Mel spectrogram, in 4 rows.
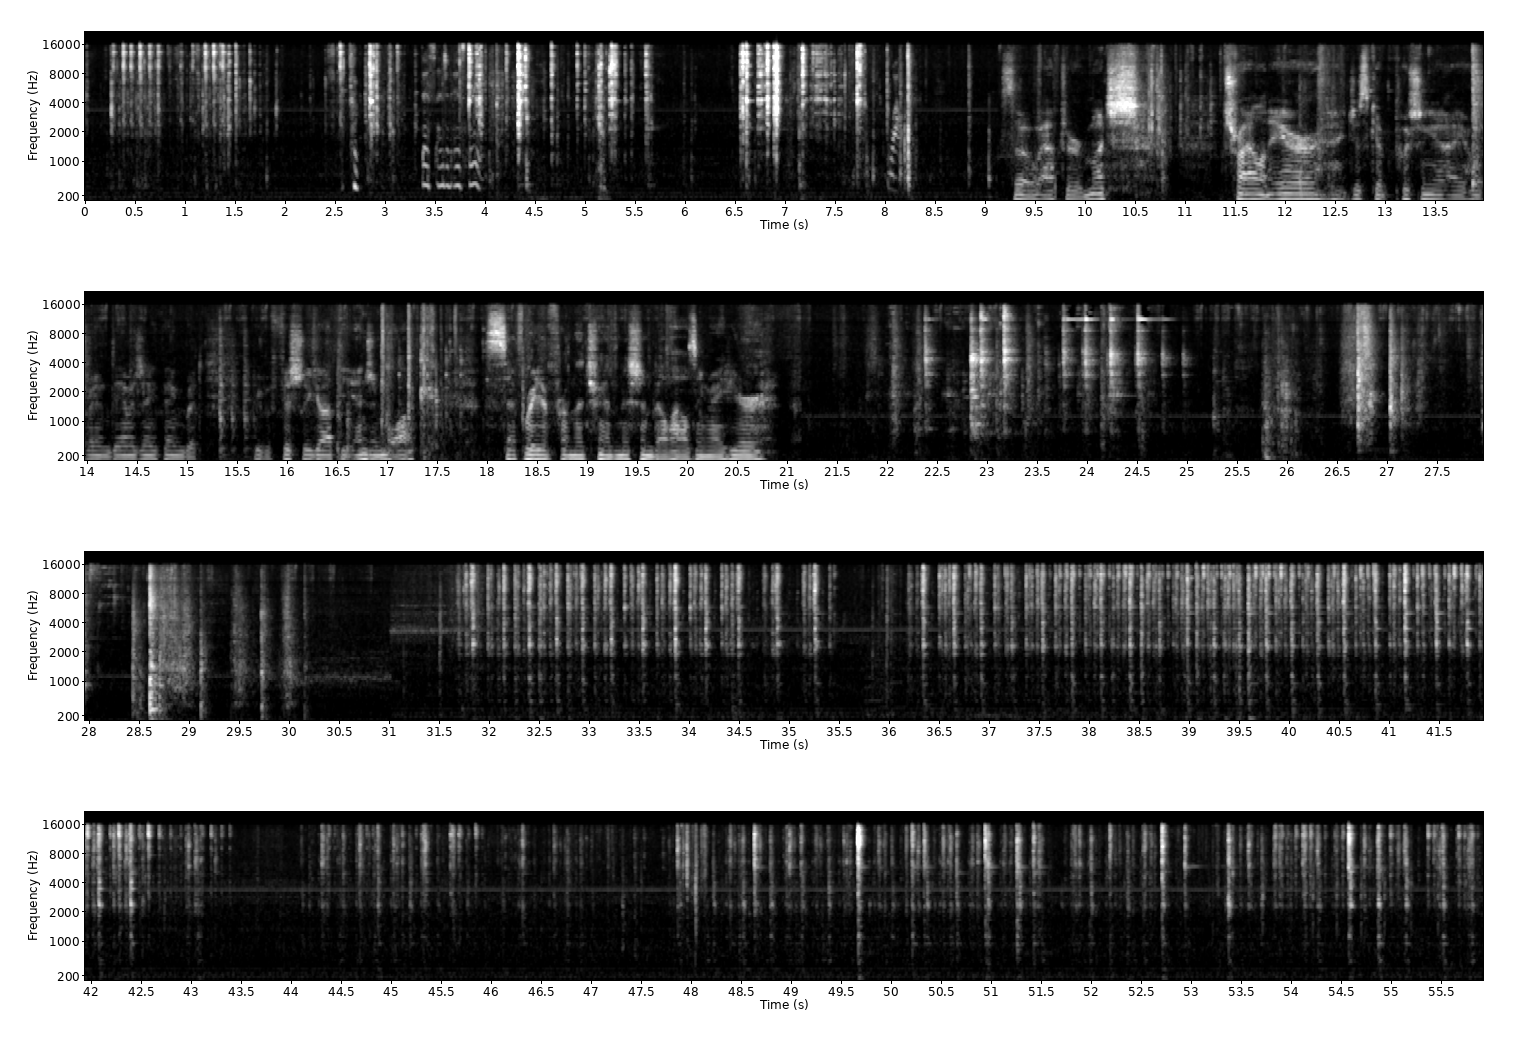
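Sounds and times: rapid light clicking and rattling: 0:00.0 - 0:08.1, 0:31.7 - 0:55.9
faint steady hum: 0:00.0 - 0:55.9
hand tools clinking on metal: 0:06.6 - 0:08.2, 0:22.2 - 0:25.4.

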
